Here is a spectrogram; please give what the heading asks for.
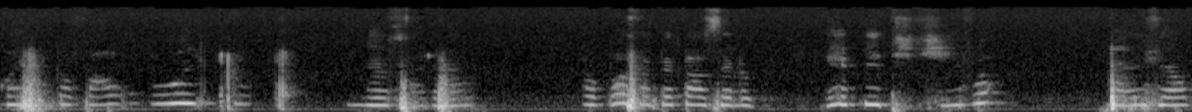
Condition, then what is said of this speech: Cerebral palsy. Talvez equilíbrio de fala também como questão da musicoterapia.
